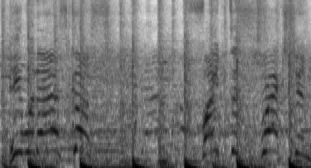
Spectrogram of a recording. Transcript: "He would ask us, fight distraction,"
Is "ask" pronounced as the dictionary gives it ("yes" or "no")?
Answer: yes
